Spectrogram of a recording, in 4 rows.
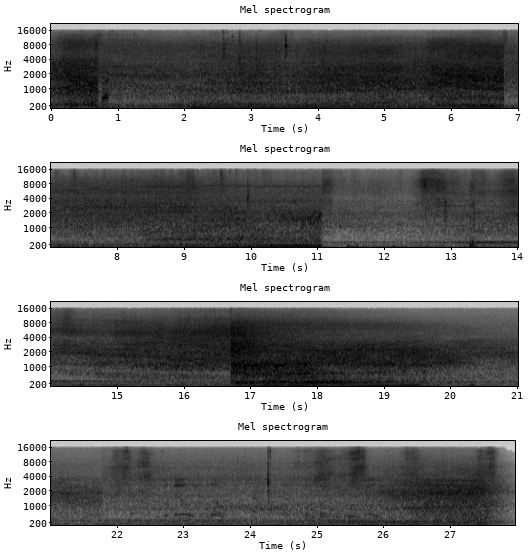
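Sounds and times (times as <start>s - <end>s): car passing close by: 0.0s - 6.8s, 12.6s - 22.8s, 24.9s - 27.9s
steady road traffic hum: 0.0s - 27.9s.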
